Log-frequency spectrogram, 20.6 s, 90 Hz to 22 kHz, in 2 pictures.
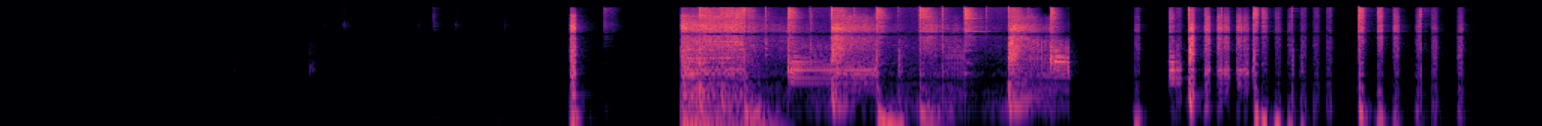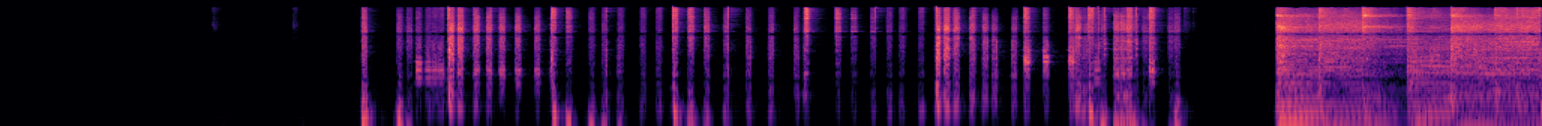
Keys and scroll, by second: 1.9 o, 2.8 ctrl+r, 4.0 space, 6.8 space, 12.3 ,, 18.2 space.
